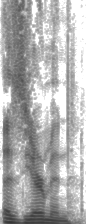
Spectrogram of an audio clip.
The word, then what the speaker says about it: Yzerman: I believe that it's pronounced Steve Yzerman.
